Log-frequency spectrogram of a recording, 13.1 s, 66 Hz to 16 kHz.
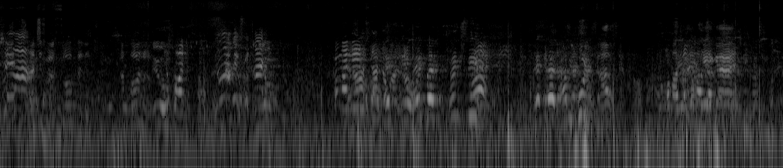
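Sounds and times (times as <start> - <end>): players and spectators shouting: 0.0 - 1.0, 2.4 - 4.8, 5.4 - 10.0
football being kicked: 8.4 - 8.8.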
